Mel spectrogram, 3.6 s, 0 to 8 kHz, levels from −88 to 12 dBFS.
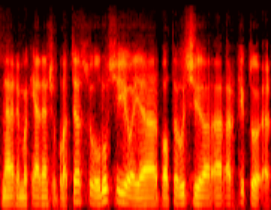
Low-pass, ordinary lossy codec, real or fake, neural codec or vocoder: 7.2 kHz; AAC, 32 kbps; fake; codec, 16 kHz, 0.8 kbps, ZipCodec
